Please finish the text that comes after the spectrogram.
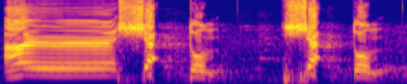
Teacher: حمزہ ساکنہ کو پڑھتے وقت جھٹکا دینا ہے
